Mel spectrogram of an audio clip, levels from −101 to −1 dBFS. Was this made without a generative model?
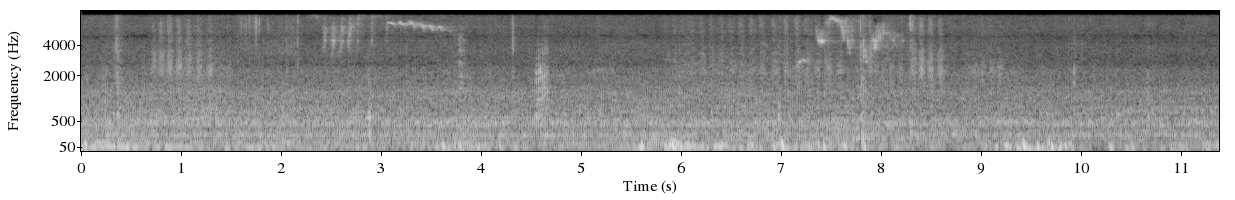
no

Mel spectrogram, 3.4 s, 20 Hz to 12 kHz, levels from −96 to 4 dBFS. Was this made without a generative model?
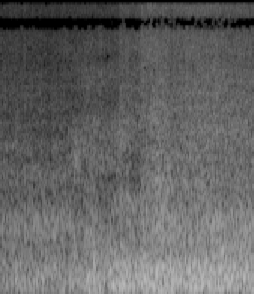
yes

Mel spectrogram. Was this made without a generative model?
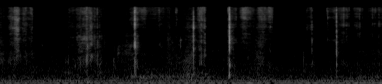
no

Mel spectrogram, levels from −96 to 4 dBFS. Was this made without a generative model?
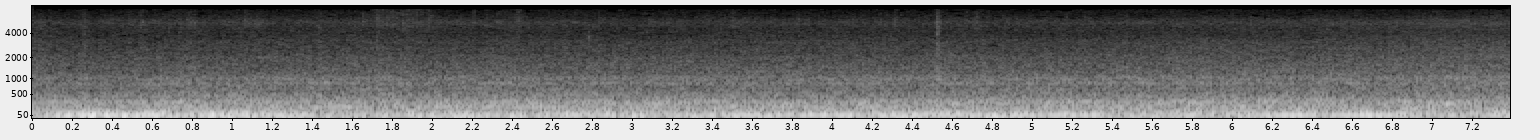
yes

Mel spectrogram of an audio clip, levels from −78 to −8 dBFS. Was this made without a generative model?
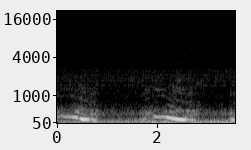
yes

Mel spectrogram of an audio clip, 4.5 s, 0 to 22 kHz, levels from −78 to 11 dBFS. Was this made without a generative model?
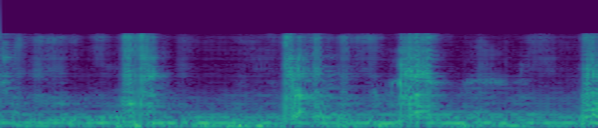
no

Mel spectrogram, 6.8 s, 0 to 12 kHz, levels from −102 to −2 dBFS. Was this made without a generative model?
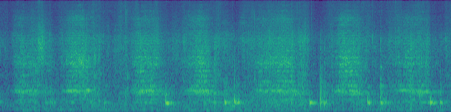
no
